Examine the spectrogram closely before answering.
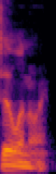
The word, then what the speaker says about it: Illinois: You spell it that way, but then pronounce it like Anyways, it's Illinois.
